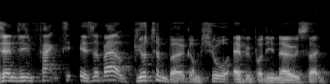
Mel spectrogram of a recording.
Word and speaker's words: Gutenberg: The way it's pronounced is interesting, because I say Gutenberg because I live in the north of England, and G-U-T is gut. Yes. Whereas everybody else seems to say Gut with a G-O-O-T, Gutenberg.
